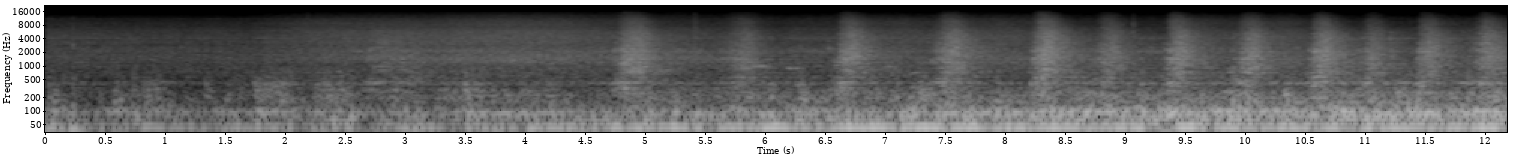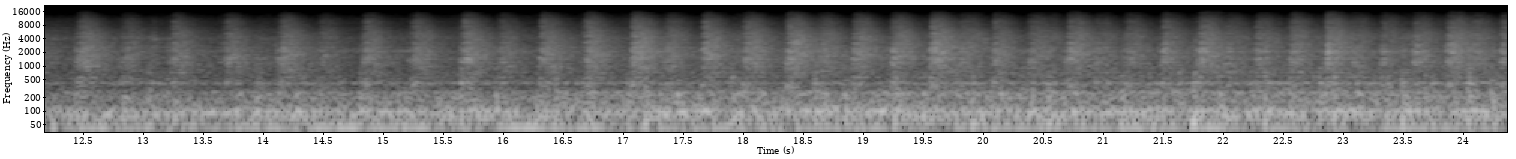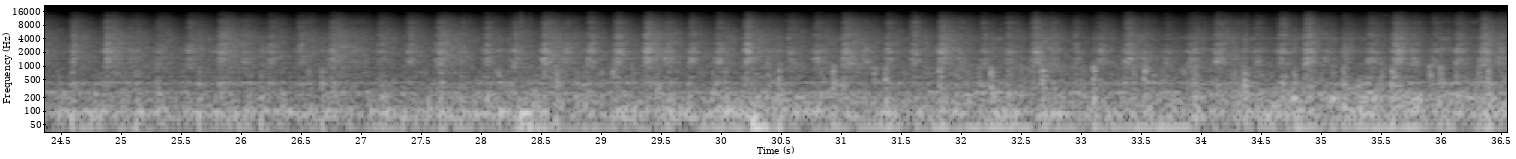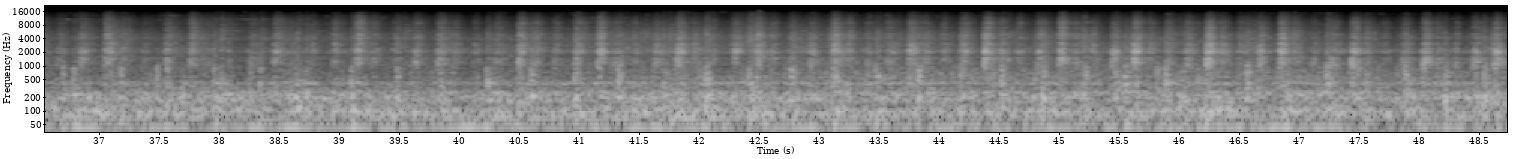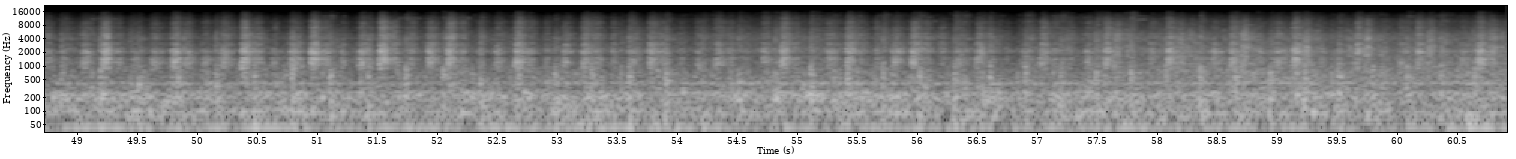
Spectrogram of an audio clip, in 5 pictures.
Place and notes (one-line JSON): {"title": "Grodzisk Wlkp, Kolejowa, Grodzisk Wielkopolski, Polska - Ol49-59 steam train.", "date": "2019-12-29 17:30:00", "description": "Ol49-59 steam train from Grodzisk Wielkopolski to Wolsztyn leaving the platform.", "latitude": "52.23", "longitude": "16.36", "altitude": "86", "timezone": "Europe/Warsaw"}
